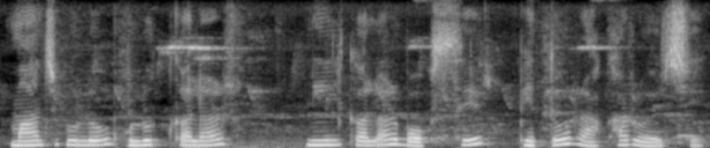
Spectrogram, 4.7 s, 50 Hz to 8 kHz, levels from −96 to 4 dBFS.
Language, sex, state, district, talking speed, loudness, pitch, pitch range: Bengali, female, West Bengal, Alipurduar, 115 wpm, -14 LUFS, 240 Hz, 225-255 Hz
